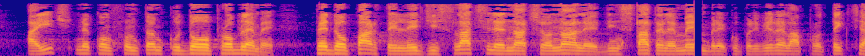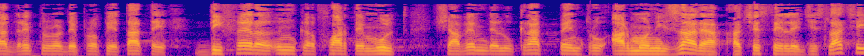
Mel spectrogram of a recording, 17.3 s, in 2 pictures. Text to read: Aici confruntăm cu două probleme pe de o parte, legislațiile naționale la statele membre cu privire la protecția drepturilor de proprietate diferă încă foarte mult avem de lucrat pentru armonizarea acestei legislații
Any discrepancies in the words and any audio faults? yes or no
yes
